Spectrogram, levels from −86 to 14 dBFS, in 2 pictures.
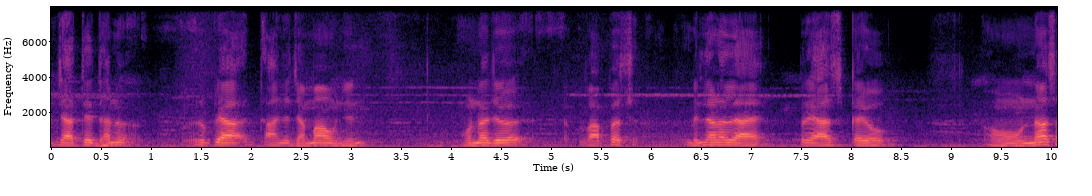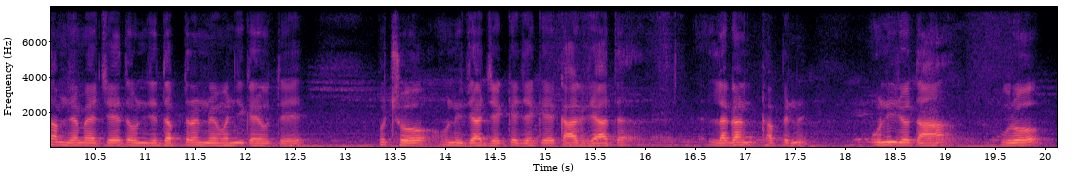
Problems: constant background noise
